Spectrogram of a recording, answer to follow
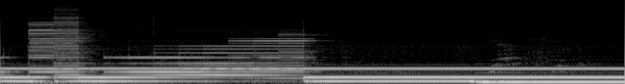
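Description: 8-bit synthesizer droning layered, held electronic tones that shift to new pitches about three seconds in and again near five seconds, with a short burst of noise about half a second in.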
